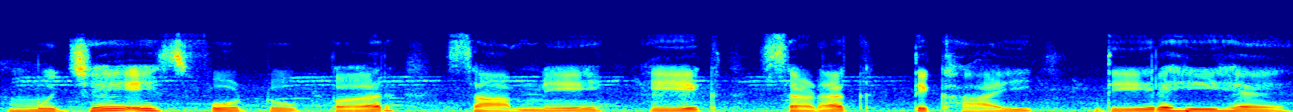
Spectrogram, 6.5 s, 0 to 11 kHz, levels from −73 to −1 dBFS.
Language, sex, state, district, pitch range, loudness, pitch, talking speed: Hindi, male, Madhya Pradesh, Katni, 105-145 Hz, -18 LUFS, 115 Hz, 100 wpm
